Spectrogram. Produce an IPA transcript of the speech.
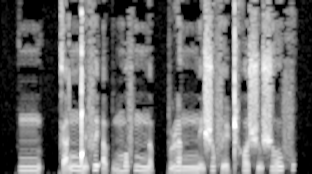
nːṵkːa̰ ŋ͡ǃḛfeʔa̰pṵ mɔfnːa̰ pːṵɭanːḛʃɔf ḛʈʰɔʃo̰ ʃof

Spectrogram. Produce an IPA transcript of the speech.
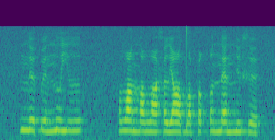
nøɓø nujɯ | ðˤɑne ðˤæxɯjɑ dˤøpøqʷɯnæ nyʃø

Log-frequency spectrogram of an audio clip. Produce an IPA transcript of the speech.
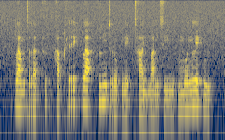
pla˧mtra˨˩t̚ hɯ˥˩k̚pʰa˨˩p̚kʰre˥˩k̚ pla˥˩ʔ pʰɯ˥˩ŋtroː˨˩k̚ne˨˩ʔ tʰa˨˩jma˨˩nsi˧n | mo˦˥n le˥˩k̚ŋɯ˨˩k̚

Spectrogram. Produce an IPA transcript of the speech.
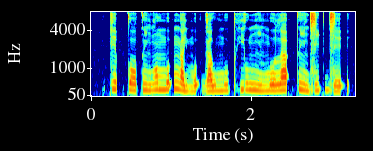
ke˦p̚t̪ɔ˧ t̪ĩ˧ɡɔ̃˥˧mo˦ʔ ŋa˨˩jmo˨ʔ ɡa˧wmu˧ pʰju˦ŋĩ˧ mo˧la˦ʔ t̪ĩ˥˧d͡zi˦ʔ d͡ze˨ʔ

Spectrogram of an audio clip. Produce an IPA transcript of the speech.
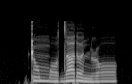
ʈɔ̃˧mɔ˨ da˦ɾœ˨nɭɔ˧

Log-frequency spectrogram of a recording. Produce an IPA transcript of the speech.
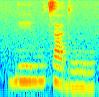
beː˦βu˦t͡sa˦˨ doː˨

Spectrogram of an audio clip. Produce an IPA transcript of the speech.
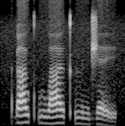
ɠaʊ̯kʷʼɯ waːə̯kʼɯː nd͡ʒɛɪ̯

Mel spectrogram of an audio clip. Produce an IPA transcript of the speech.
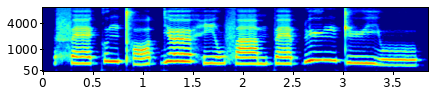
fɛː˧kʊ˥ŋt̪ʰɔː˨˥t̚ jœː˥hiː˧wfaː˧mpɛː˧p̚ lyː˥ŋt̪yː˧juː˨

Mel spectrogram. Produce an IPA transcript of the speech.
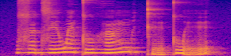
zœdzewẽ tuɦœ̃ŋ͡mi kʼḛt wḛ

